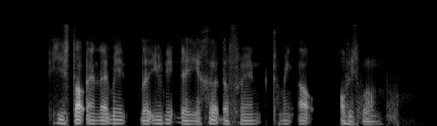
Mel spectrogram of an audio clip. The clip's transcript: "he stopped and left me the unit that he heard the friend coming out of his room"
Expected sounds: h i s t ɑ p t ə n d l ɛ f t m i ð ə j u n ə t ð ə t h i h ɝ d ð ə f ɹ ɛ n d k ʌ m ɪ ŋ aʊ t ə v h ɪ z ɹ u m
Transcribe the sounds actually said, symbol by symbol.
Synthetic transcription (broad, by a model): h i s t ɑ p ə n l ɛ t m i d ə j u n ə t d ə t h i h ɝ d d ə f ɹ ɛ n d k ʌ m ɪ ŋ aʊ t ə f h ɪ s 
